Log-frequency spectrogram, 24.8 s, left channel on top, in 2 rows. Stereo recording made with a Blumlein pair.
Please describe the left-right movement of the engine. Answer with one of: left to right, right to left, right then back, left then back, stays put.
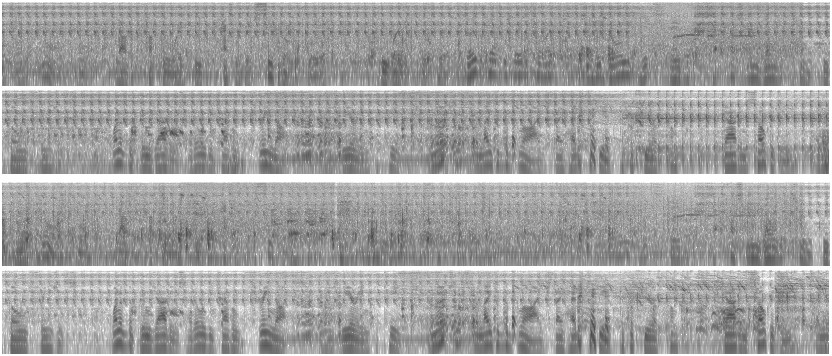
stays put.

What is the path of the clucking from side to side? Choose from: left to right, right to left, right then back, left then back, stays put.
left then back.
